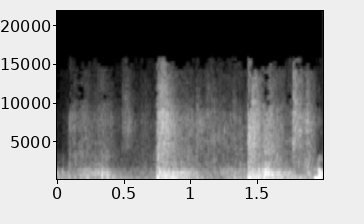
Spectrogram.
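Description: Footsteps crunching on a loose gravel floor, two heavier steps about a second in and near the end.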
